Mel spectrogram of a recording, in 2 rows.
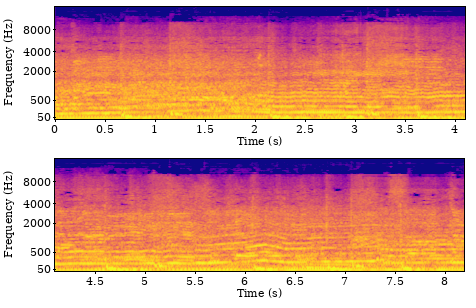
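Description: Ford Puma Rally1 rally car driving past at speed through a bend, its engine note rising and falling as it is revved, with music playing underneath.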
